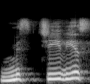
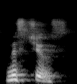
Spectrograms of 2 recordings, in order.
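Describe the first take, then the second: First: The word is said with four syllables. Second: The word is said with three syllables. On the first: The speaker calls it wrong. "मिस्चीवियस नहीं होता ये" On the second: The speaker calls it right. "इसकी pronunciation भी होती है मिस्चियस"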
